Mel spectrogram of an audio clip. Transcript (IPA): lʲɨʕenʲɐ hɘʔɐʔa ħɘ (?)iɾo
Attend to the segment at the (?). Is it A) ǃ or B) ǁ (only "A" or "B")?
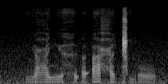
B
